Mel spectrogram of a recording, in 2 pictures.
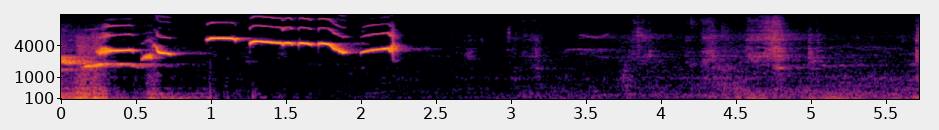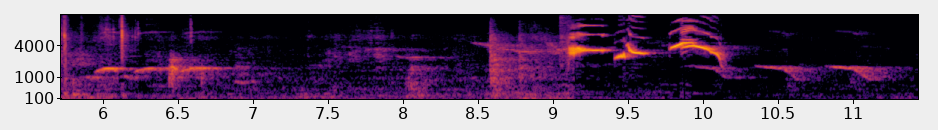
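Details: Male Oriental magpie-robin singing to prompt a young wild-caught bird to answer: bright whistled phrases at the start and again near the end, with clicks and rustling between them.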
